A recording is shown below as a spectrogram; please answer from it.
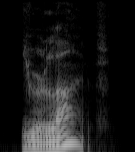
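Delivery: rising, questioning tune on the word alive. Showing how to say the recreated clip line: rising question intonation. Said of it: "Like a question. Goes up".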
